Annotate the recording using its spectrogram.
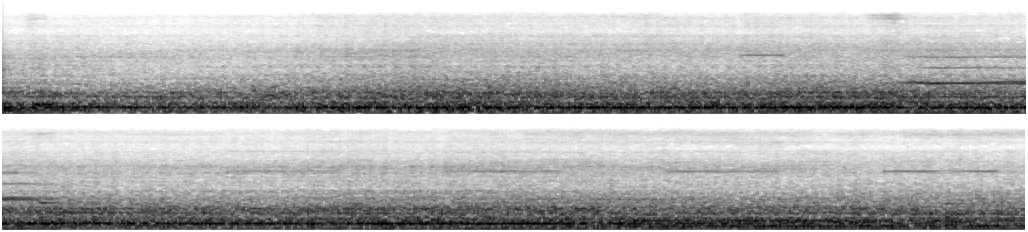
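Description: Volvo MC-series skid steer loader's diesel engine running steadily as the machine drives over dirt, its pitch shifting a little near the end. Faint short high beeps come and go in the second half.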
